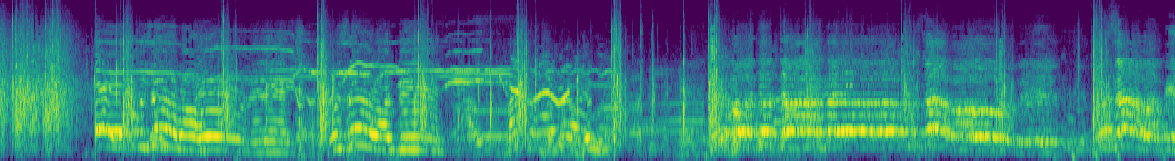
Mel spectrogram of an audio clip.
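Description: A crowd of men sings together loudly.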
